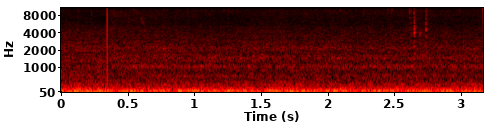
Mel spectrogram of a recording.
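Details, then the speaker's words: Car on new Ceat Secura Drive tyres, driving on asphalt with windows open: low soft road rumble with no hum, growl or whine; normal low tyre noise, new tyres typically get louder after 1-1.5 years. "तर असा काही टायरचे noise आहे, कमी noise आहे खूप जास्त. Actually नवीन जेव्हा tyre असतात तेव्हा ते नॉइज कमीच असते, नंतर मग 1-1.5 वर्षानंतर आपल्याला जाणवायला लागते."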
